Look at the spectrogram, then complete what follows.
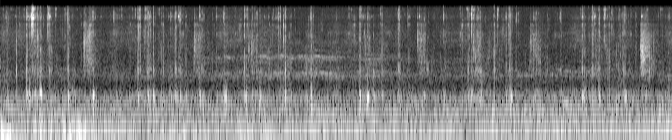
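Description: Footsteps on a dirt road, an irregular tapping about one or two steps a second, over a steady low rumble.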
